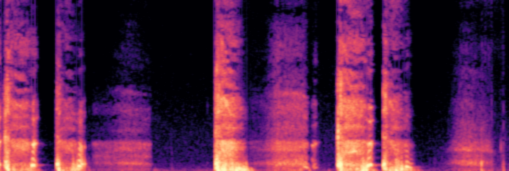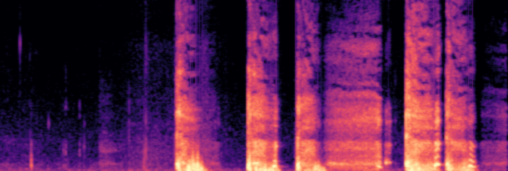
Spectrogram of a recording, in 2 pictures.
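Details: Repeated harsh coughs in short clusters with brief breaths between and some rough throat clearing; barking cough attributed to cat allergy.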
